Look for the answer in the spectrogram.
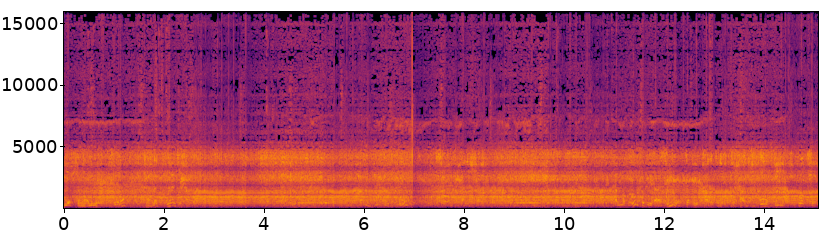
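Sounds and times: radio static and hiss: 0.0 - 15.0
sharp static crackle: 0.0 - 15.0
weak radio speech: 0.0 - 15.0.

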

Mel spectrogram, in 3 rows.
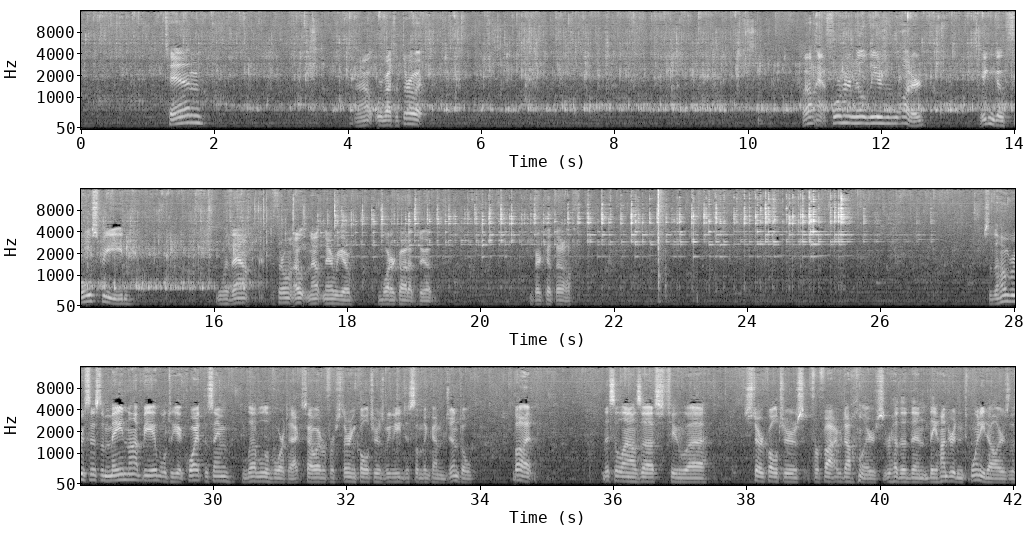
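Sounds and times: magnetic stirrer humming: 2.1 - 27.1.

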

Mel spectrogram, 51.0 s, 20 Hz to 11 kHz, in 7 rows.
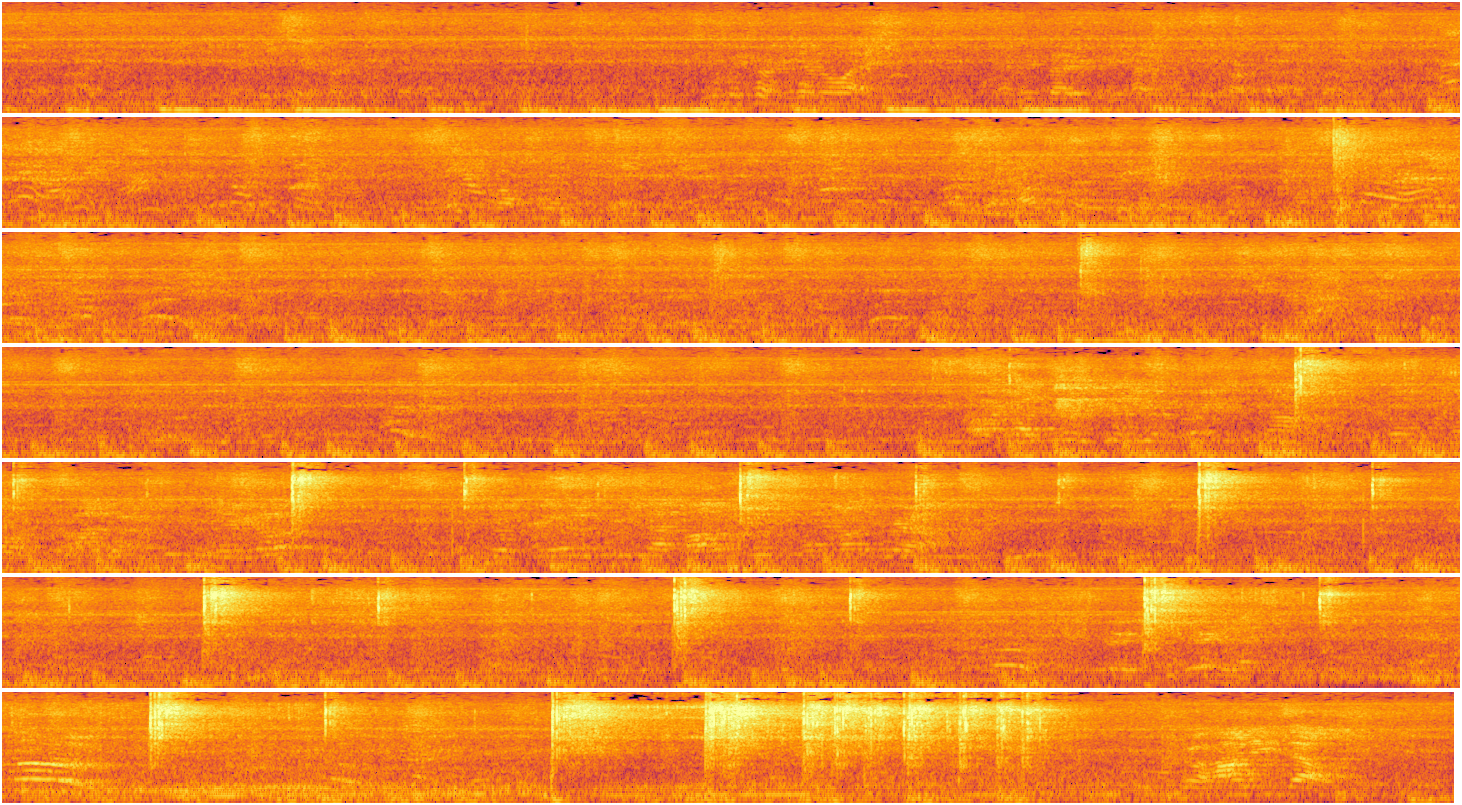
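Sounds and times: loud background music: 0.0 - 51.0
voices: 0.0 - 51.0.

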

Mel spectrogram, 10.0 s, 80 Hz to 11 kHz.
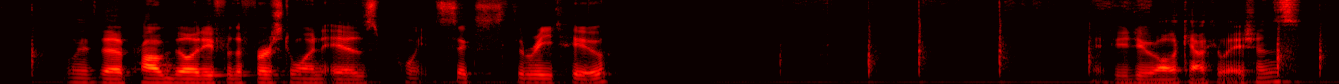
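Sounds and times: low steady hum: 0.0 - 10.0.

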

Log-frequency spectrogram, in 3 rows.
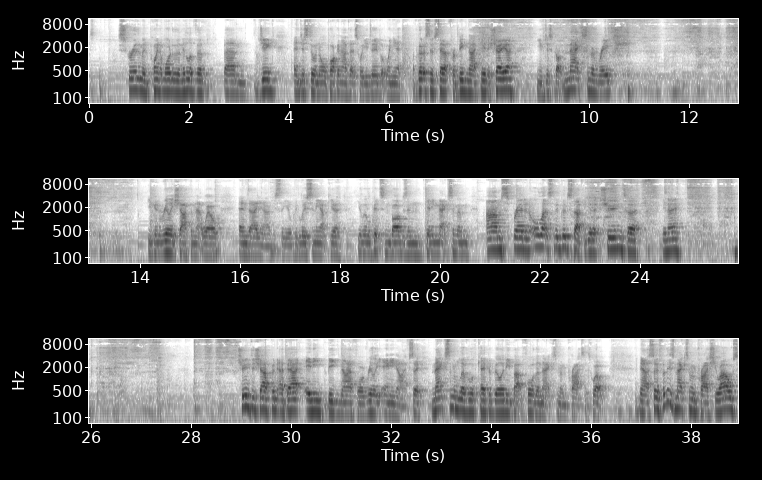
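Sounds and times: metal parts rubbing and scraping: 7.7 - 14.0, 22.8 - 29.0
sharpening stone on knife blade: 7.7 - 14.0, 22.9 - 29.0.

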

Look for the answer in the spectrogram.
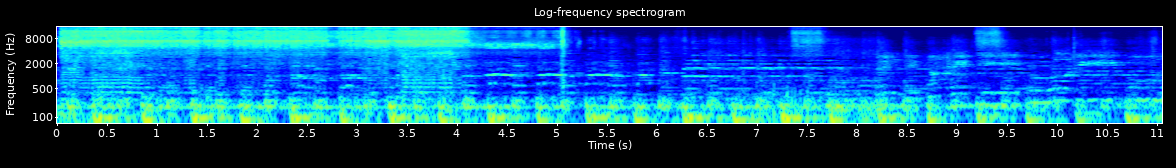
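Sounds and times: tattoo machine buzzing: 0.0 - 5.2, 7.3 - 7.8, 9.2 - 9.6.

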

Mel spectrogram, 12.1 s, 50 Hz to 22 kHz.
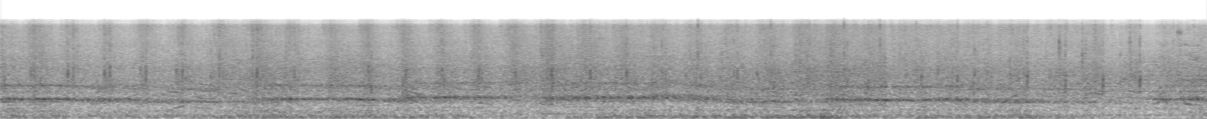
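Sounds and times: crowd singing a chant: 0.0 - 12.0
scattered claps: 0.0 - 12.0.

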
